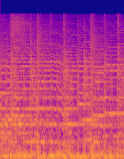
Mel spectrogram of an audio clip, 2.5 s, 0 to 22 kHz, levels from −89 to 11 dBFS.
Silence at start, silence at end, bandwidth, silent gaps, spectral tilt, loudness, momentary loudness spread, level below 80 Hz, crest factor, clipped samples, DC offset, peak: 0 s; 0 s; 15.5 kHz; none; -4.5 dB/octave; -13 LUFS; 2 LU; -20 dBFS; 12 dB; under 0.1%; under 0.1%; 0 dBFS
